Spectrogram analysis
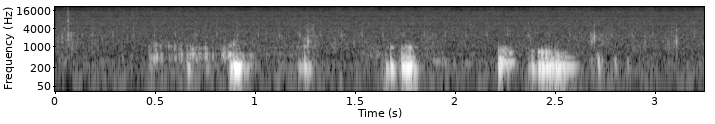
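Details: Several low, irregular, bubbling gurgling growls in a quiet room from a female's stomach at 4am, loud enough to wake her; borborygmi.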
